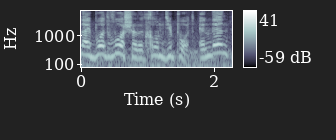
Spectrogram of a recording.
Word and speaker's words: Depot: By the way, it is Home Depot, not Home Depot, right? Like my younger boy always corrects me. He says, Dad, it's pronounced Depot. T is silent.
